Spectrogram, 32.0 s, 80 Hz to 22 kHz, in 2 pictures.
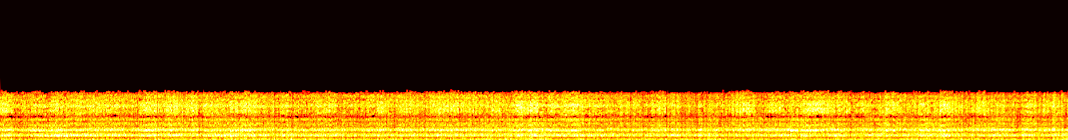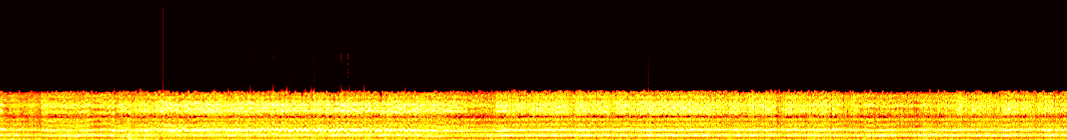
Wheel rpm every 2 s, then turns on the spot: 230, 230, 230, 230, 230, 230, 230, 230, 220, 200, 190, 210, 230, 240, 230, 240.
none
